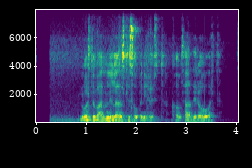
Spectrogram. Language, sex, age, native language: Icelandic, male, 50-59, Icelandic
